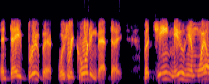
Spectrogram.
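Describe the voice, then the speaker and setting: A man talks at a moderate pace in a Texan accent. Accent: Texan Southern US. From US South, far south Texas (Rio Grande Valley). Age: 80s+. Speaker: veteran country singer-songwriter. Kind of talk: interview. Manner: casual, energetic.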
